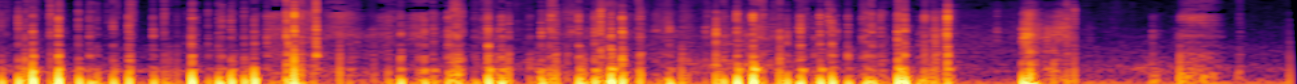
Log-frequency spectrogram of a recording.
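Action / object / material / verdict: scrape / styrofoam foam roller end / styrofoam / none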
